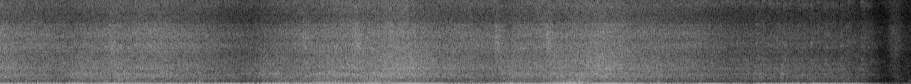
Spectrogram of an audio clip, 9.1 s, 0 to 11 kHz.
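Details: Mazdaspeed6 engine, freshly rebuilt with honed cylinders, just after first start: a deep hum with two clean throttle blips that rise and fall smoothly before shutdown. The rebuild revs healthy.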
